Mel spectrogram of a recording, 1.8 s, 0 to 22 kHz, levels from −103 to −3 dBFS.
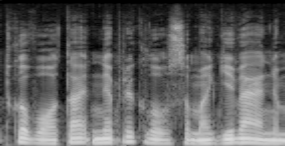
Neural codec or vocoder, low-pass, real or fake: vocoder, 44.1 kHz, 128 mel bands every 512 samples, BigVGAN v2; 19.8 kHz; fake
